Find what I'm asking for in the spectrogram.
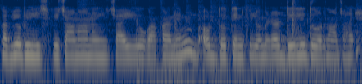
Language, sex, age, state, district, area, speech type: Maithili, female, 18-30, Bihar, Araria, rural, spontaneous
